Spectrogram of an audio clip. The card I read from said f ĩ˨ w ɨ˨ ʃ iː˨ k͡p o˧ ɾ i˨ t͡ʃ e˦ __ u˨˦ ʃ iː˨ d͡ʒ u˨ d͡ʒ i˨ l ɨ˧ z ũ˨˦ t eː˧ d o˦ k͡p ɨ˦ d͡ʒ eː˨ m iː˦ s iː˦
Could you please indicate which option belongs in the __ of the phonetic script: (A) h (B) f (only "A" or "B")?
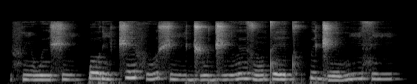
B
